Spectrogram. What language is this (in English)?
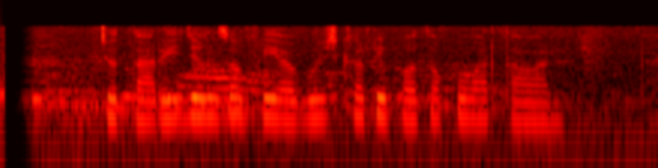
Sundanese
